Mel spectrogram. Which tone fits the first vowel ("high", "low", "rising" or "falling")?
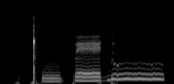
low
